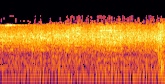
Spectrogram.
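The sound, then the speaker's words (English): A train to Philadelphia runs steadily along the rails, a continuous rumble and rushing noise at even loudness throughout, with a slightly louder clatter right at the end. “First, I hopped on a train to the city of brotherly love.”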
